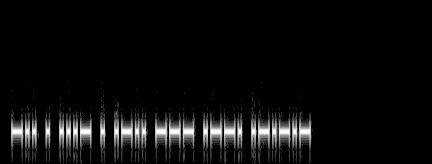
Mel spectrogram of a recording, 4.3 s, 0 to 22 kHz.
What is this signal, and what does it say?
Morse code, heard as a keyed tone, about 34 wpm, 700 Hz. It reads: DEVELOP.
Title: Sentences from Top 1000 Words - Review Part 2 - 35wpm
